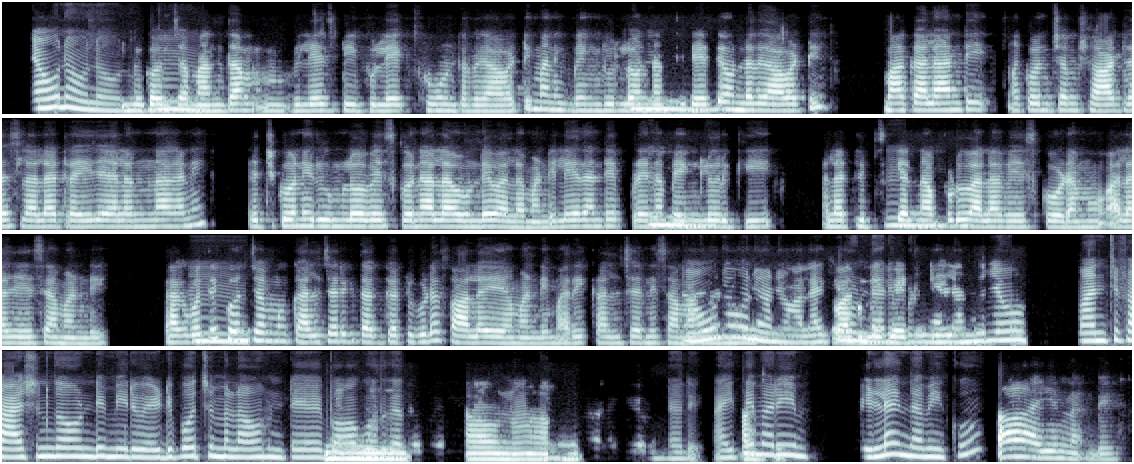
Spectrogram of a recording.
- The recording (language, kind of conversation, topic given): Telugu, podcast, కాలంతో పాటు మీ దుస్తుల ఎంపిక ఎలా మారింది?
- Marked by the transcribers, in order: static; distorted speech; other background noise; in English: "విలేజ్"; in English: "షార్ట్"; in English: "ట్రై"; in English: "రూంలో"; in English: "కల్చర్‌కి"; in English: "ఫాలో"; in English: "కల్చర్‌ని"; in English: "ఫ్యాషన్‌గా"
